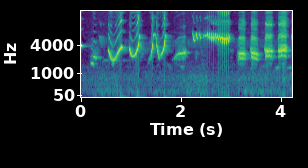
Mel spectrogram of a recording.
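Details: Asian pied starling calling, used as a lure to provoke starlings to answer and sing fully: rising and falling whistled slurs, then a harsh buzzy rattle and a series of short repeated chattering notes.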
